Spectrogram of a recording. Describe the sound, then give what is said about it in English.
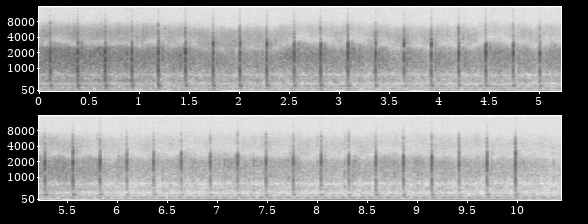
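An audience at Bethesda applauds the visitors during a morning service, steadily for about ten seconds, a dense wash of clapping with a sharp, evenly spaced beat running through it, easing slightly toward the end. No one speaks. “Just well, I'd like for all of us home folk just to give the visitors a big round of applause this morning, saying thank you for coming today.”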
